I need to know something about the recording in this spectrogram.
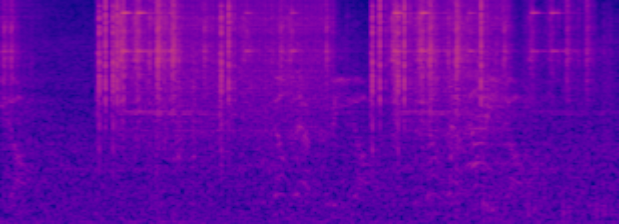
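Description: Bright chimes ring out several times.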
